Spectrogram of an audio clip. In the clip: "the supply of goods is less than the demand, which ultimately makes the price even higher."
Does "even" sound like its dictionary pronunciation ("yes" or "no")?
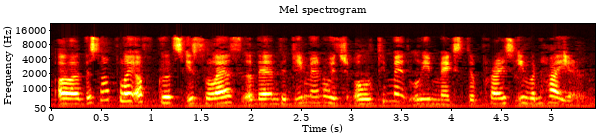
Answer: yes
